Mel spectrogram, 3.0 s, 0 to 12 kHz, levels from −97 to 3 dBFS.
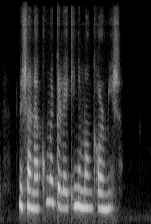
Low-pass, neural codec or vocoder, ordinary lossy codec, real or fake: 10.8 kHz; codec, 16 kHz in and 24 kHz out, 0.9 kbps, LongCat-Audio-Codec, fine tuned four codebook decoder; Opus, 24 kbps; fake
